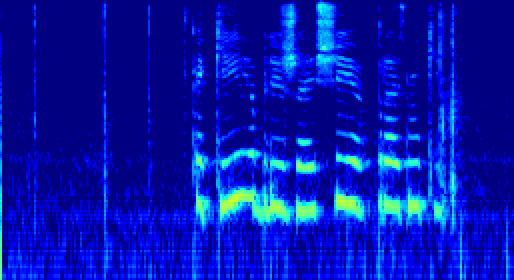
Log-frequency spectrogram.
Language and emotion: Russian, neutral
